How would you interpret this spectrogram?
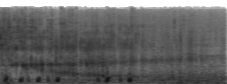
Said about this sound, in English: Now pour me a pint.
